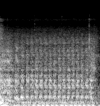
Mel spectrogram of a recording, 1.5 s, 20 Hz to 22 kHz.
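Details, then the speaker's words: Wrecked Ferrari 430 Scuderia after a five-minute battery reset, fuel warning light on despite fuel in the tank, F1 pump heard running. Steady starter cranking for about 1.5 seconds with no firing: cranks but won't start. "we got movement not firing up mate uh I could hear the fuel pump going for the F1 system it's not fuel pump you can hear the F1 pump going mate uh that is odd"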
